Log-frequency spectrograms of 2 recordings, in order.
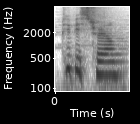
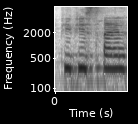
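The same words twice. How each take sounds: First: The name is said with an English accent. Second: The name is said with a French accent. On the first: "It works with an English accent as well" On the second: "I decided to say that with a French accent"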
